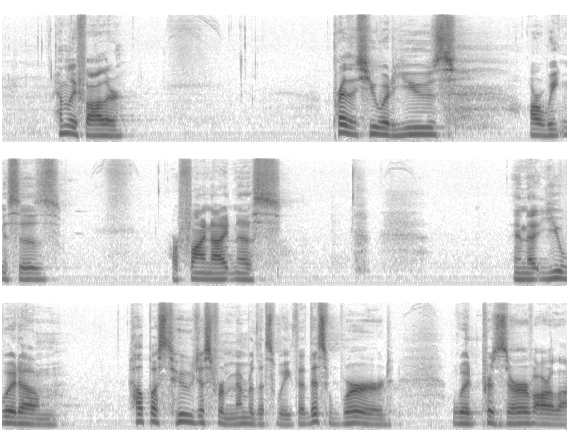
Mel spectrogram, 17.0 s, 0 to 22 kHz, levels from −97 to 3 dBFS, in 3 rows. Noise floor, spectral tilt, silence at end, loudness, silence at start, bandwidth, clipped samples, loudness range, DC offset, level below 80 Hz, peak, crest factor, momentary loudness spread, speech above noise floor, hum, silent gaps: -72 dBFS; -2 dB/octave; 0 s; -33 LUFS; 0.55 s; 16 kHz; under 0.1%; 7 LU; under 0.1%; -82 dBFS; -14 dBFS; 24 dB; 21 LU; 38 dB; none; none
